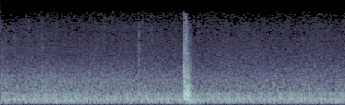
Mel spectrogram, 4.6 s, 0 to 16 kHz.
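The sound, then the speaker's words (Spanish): A car door shuts with a single short thud as a woman gets into the passenger seat in a 2015 thriller film. A faint, steady low hum sits underneath. “Luke se dirige al coche. Chris mira a Ludivine. Ella sube al asiento del copiloto.”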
